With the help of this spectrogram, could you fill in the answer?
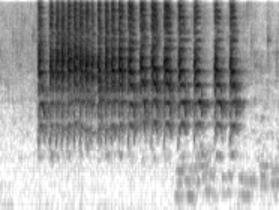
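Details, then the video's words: Greater green leafbird song in the 'tembakan mesin jahit' (sewing-machine volley) style, used for training other birds and provoking them: a fast burst of about seventeen harsh, chattering high notes over three seconds, then quiet. "CUCAK IJO TEMBAKAN MESIN JAHIT UNTUK MASTERAN DAN PANCING EMOSI"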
